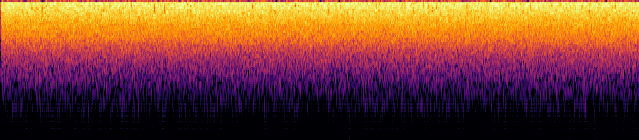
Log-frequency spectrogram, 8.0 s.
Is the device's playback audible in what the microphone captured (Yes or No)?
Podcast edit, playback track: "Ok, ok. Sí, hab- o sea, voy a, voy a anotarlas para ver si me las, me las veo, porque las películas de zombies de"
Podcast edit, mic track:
No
